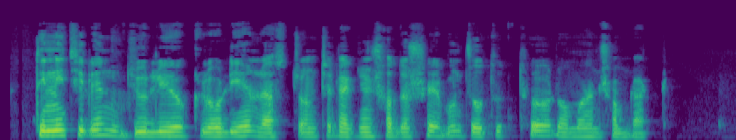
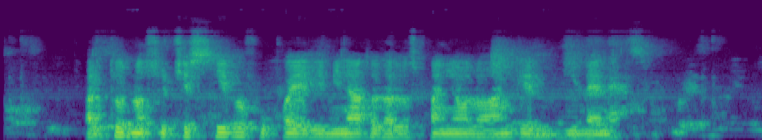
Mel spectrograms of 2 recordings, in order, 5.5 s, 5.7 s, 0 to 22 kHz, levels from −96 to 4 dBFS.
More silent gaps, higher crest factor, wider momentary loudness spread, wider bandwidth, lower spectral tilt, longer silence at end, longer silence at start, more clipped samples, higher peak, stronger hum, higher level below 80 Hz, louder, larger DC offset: neither; about the same, 20 dB vs 18 dB; second, 10 LU vs 18 LU; first, 10.5 kHz vs 9 kHz; about the same, -6.5 dB/octave vs -6 dB/octave; first, 0.55 s vs 0 s; first, 0.25 s vs 0.05 s; neither; about the same, -2 dBFS vs -4 dBFS; neither; about the same, -68 dBFS vs -64 dBFS; about the same, -22 LUFS vs -20 LUFS; neither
